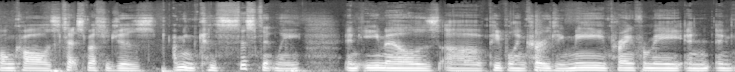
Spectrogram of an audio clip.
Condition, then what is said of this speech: Cleft palate. I'm from Tennessee, so enunciation isn't always good.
